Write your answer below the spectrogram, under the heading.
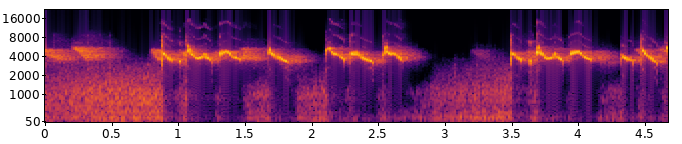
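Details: Oriental white-eye, its fresh white feathers almost fully coloured, opening its song on 30 August 2022: thin high warbling slurs in three clustered runs separated by brief gaps, over soft low rumble.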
